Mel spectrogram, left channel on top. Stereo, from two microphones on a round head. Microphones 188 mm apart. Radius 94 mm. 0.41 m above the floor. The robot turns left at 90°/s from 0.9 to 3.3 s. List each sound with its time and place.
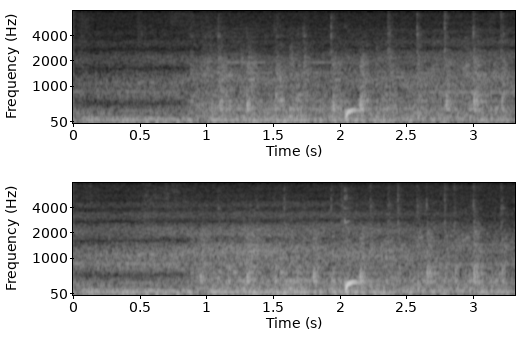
0.0 s an aircraft: 30° right (ahead or behind); by 3.3 s 65° left (ahead or behind)
2.0 s a pop: 65° right (ahead or behind); by 3.3 s centre (ahead or behind)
